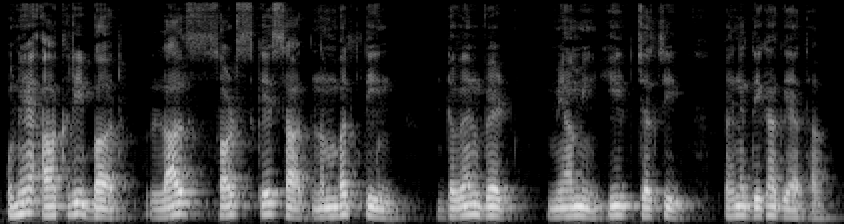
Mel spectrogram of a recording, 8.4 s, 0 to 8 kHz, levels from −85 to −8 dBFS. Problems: background sounds at intervals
